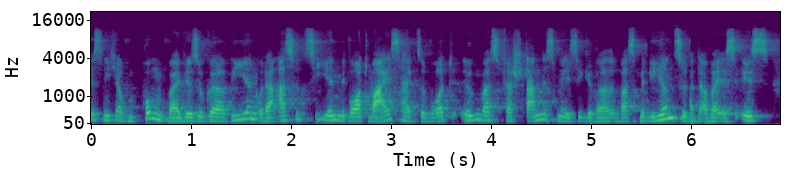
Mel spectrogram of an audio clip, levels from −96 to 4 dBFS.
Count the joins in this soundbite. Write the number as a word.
four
